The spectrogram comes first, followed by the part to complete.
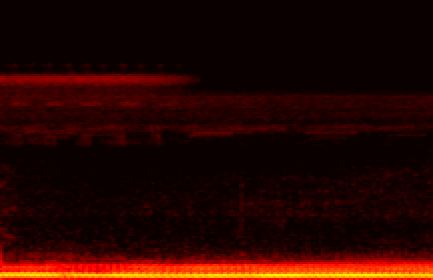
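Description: A steady low mechanical rumble, with crickets trilling high above it until about two seconds in.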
